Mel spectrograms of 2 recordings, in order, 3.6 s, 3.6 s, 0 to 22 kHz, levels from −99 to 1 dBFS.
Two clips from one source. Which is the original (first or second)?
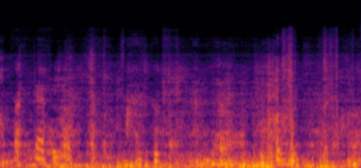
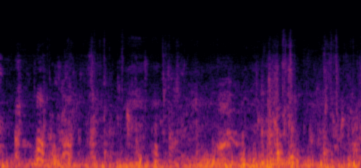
second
